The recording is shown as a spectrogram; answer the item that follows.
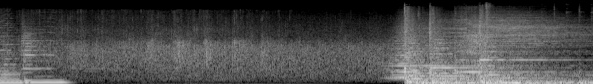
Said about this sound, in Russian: Это тебе аплодисменты буквально сейчас были? Это были аплодисменты нам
